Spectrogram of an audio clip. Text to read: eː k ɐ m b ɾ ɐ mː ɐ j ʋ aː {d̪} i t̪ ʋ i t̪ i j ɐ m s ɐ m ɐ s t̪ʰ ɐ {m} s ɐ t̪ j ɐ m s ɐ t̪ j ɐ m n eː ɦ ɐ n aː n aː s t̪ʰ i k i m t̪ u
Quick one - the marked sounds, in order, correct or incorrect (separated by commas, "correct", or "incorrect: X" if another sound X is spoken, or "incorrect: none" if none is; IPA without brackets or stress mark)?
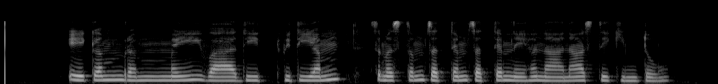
correct, correct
